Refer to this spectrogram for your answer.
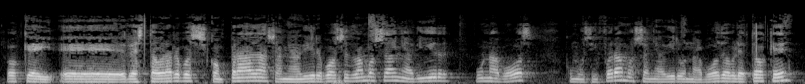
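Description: A man presenting a relaxed tutorial, explaining app settings step by step and thinking aloud as he goes. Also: medium pitch, normal speed, a little hiss or hum. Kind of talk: screen-reader app walkthrough.

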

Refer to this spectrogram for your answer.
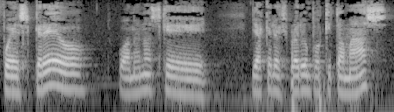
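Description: A man presenting a relaxed tutorial, explaining app settings step by step and thinking aloud as he goes. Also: mid-range voice, slow. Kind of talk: screen-reader app walkthrough.

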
